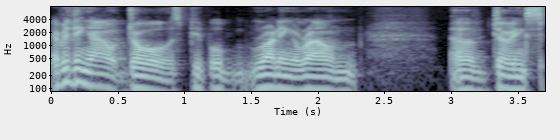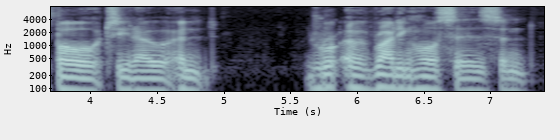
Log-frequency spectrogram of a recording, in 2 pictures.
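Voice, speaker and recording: A middle-aged man who grew up in Argentina, speaking as a guest musician in a relaxed interview with an easygoing, reflective manner. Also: low voice, a little slow. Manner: easygoing, reflective, chuckles at his own jokes.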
